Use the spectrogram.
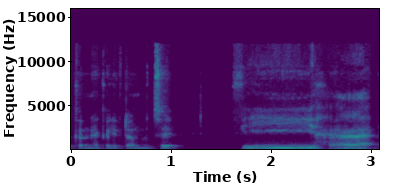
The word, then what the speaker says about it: فيها: ফি হা, এখানে এসে ফা এর মধ্যে একালিফ টান হচ্ছে ফি হা। জের এর বাম পাশে জজমালা ইয়া আসার কারণে ফি এখানে টান হলো, এবং হাতে টান হচ্ছে জবরের বাম পাশে খালি আলিফ আসার কারণে।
